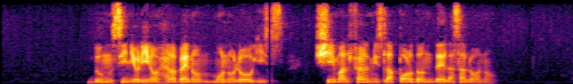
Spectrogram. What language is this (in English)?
Esperanto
